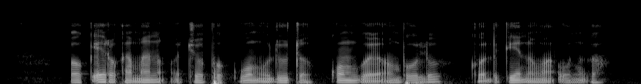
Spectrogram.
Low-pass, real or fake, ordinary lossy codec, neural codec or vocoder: 7.2 kHz; fake; none; codec, 16 kHz, 6 kbps, DAC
